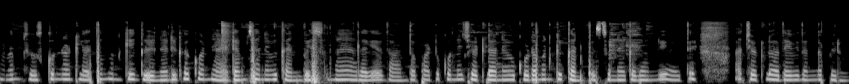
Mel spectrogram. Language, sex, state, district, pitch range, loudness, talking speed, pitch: Telugu, female, Andhra Pradesh, Srikakulam, 205-230 Hz, -20 LUFS, 160 wpm, 215 Hz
